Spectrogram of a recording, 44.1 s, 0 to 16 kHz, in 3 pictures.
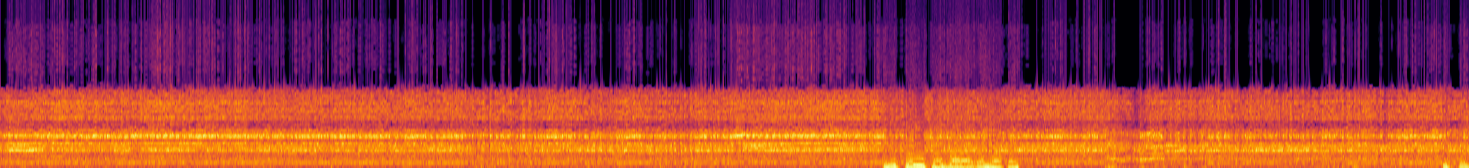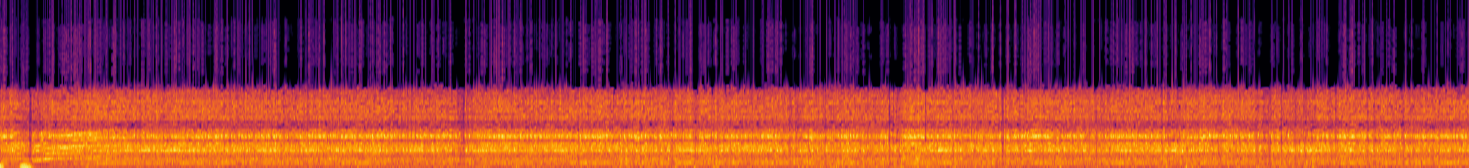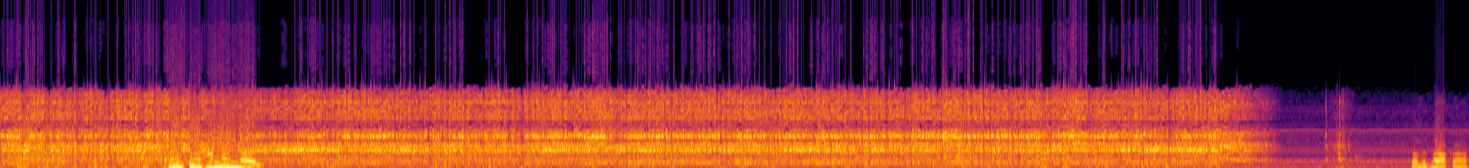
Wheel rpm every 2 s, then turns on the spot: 160, 160, 160, 160, 160, 140, 160, 150, 160, 160, 160, 160, 160, 160, 160, 160, 160, 160, 160, 160, 140, 0.
none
